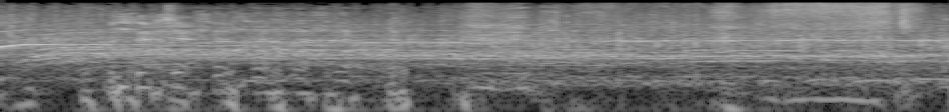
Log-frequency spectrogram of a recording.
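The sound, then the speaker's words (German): A crowd applauds loudly and steadily, a dense wash of clapping and cheering, with low drawn-out boos rising from the audience underneath. “Ja, das sind aber auch Buhufe dabei, oder?”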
